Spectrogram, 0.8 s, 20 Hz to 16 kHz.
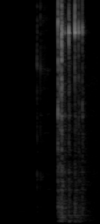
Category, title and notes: Sound effects > Objects / House appliances
Coin Foley 7
change, coin, coins, foley, fx, jingle, jostle, perc, percusion, sfx, tap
